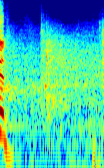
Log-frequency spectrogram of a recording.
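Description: Ice hockey shot: a single sharp crack of stick on puck about a second in, over the steady background noise of an indoor ice rink.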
